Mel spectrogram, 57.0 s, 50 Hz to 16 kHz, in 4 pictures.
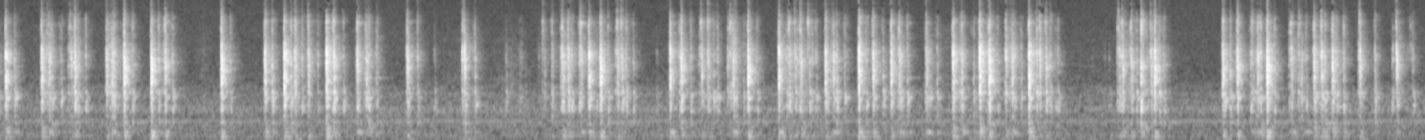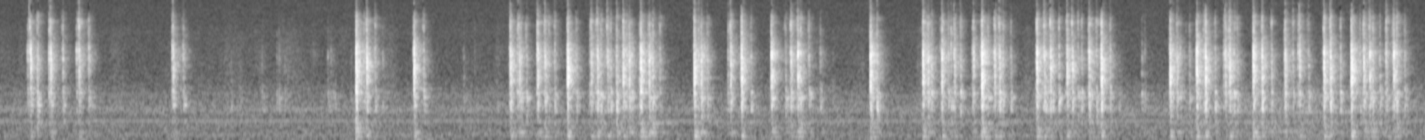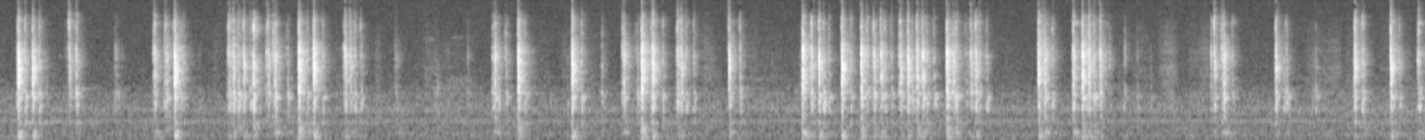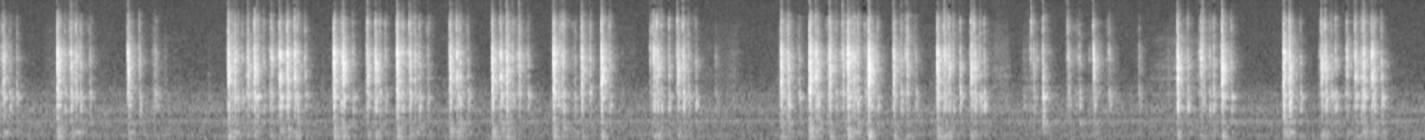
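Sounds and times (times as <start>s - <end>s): clicky mechanical keyboard typing: 0.0s - 15.2s, 16.0s - 16.2s, 16.9s - 18.6s, 19.3s - 32.6s, 33.4s - 39.9s, 40.6s - 44.4s, 45.0s - 49.9s, 50.5s - 56.7s.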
